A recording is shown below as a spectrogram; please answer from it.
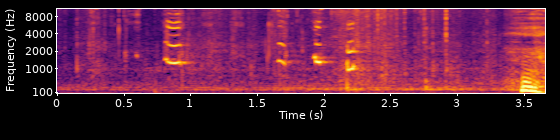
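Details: Four-week-old Jack Russell Terrier puppies, indoors, that began walking four days earlier: a few thin, high whimpering squeaks and short yips at uneven intervals over a steady low hum, ending in a louder scuffling burst.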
